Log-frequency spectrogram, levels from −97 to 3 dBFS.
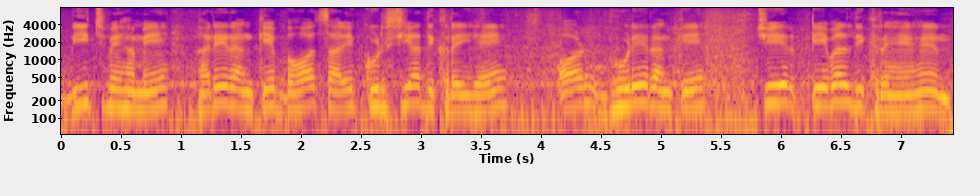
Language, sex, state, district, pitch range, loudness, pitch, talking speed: Hindi, male, West Bengal, Darjeeling, 135-170 Hz, -14 LUFS, 155 Hz, 170 wpm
